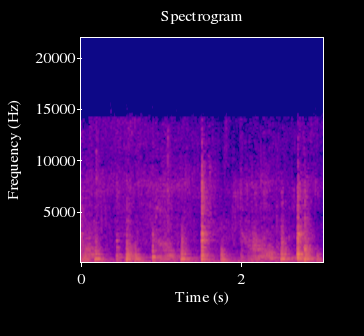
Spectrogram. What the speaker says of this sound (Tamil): இப்போ நல்லா ஒன்றா மிக்ஸ் பண்ணி விட்டுறலாம்.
